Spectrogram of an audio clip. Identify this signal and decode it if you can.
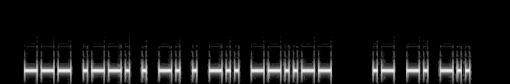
Morse code, heard as a keyed tone, about 28 wpm, 650 Hz. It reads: OPENED, AND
